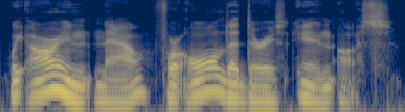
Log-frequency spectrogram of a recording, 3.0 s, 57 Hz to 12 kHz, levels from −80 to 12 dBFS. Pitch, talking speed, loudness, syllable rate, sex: 115 Hz, 215 wpm, -16 LUFS, 4.8 syllables/s, male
